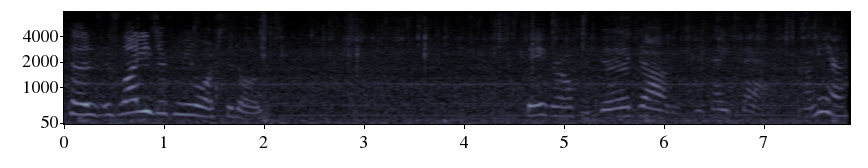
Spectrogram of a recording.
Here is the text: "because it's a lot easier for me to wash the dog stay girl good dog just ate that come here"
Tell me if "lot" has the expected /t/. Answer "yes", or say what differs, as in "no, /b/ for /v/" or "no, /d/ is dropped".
no, /t/ is dropped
